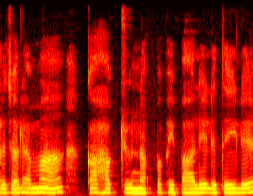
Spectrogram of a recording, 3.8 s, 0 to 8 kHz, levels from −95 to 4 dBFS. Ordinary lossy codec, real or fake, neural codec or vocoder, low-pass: none; real; none; none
